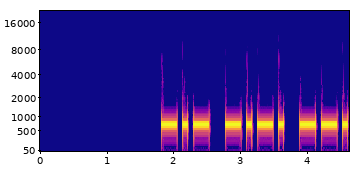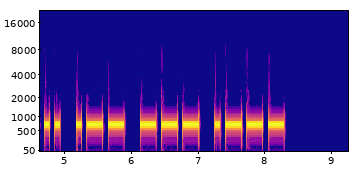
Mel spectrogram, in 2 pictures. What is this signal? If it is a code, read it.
Morse code, heard as a keyed tone, about 15 wpm, 700 Hz. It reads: KC7WOJ
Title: USA Call Signs - 6 Characters - Repeated 3x - 15wpm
